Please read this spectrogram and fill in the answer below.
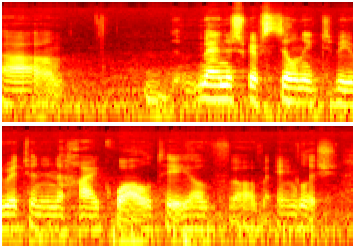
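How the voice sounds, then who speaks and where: A man with a French accent at a moderate pace. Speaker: physical therapy professor and journal editor. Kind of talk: interview. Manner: hesitant with fillers.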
